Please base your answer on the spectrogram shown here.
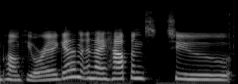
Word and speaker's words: Pomfiore: I always forget the E in Pomfiore, because when you pronounce it, the E is silent. But when you spell it, it is there.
